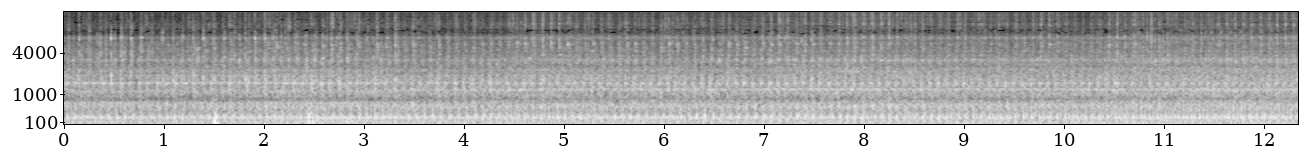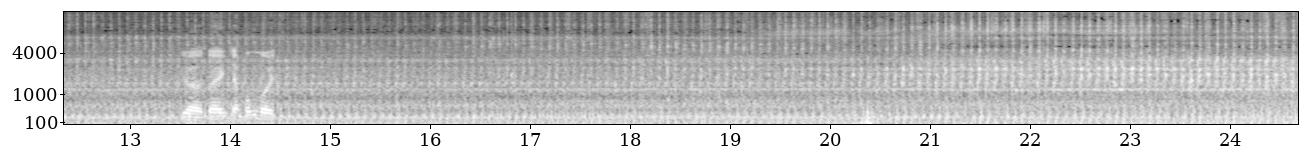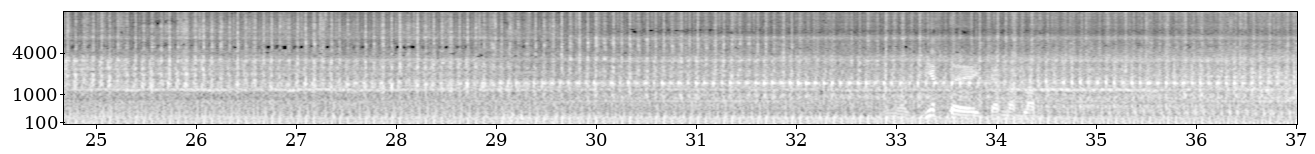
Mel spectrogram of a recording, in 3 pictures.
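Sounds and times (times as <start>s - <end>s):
diesel tractor engine running: 0.0s - 37.0s.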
